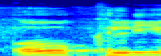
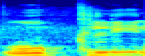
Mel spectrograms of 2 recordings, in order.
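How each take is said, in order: First: ओखली as "okh-lee"; correct o opening. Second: ओखली misspoken as "ookh-lee"; wrong oo opening. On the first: Teacher correcting it, ओखली opening on "o". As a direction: start ओखली with a round o. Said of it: "ओखली होता है". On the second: Teacher showing the error, ओखली opening on "oo". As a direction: start ओखली with oo, not o. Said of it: "ओखली नहीं होता". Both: Shown as a demonstration.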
